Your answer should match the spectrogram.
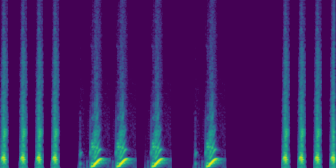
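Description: Cartoon-style pop and bloop sound effects for an animated logo. Four quick short pops come first, then four bloops that each rise sharply in pitch, then two more quick pops near the end.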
